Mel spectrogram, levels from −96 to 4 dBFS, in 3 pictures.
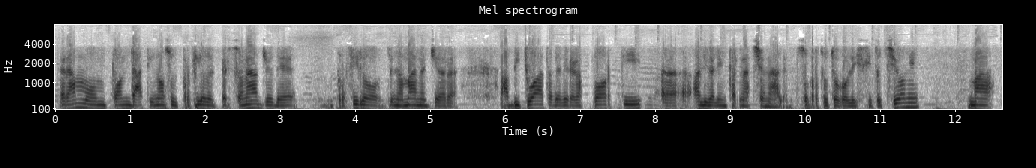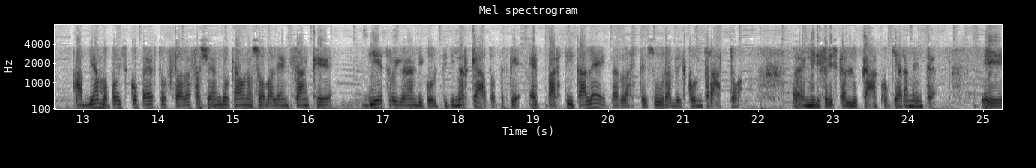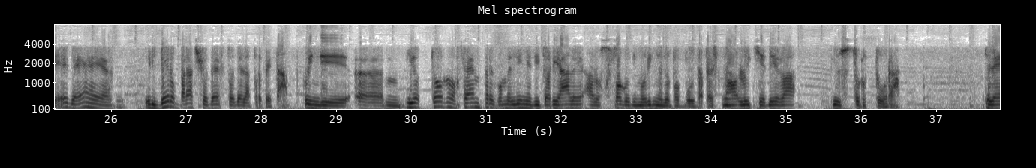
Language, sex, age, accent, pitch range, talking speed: Italian, male, 50-69, native, 110-125 Hz, 140 wpm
